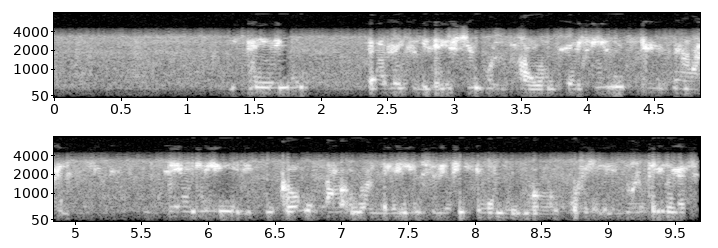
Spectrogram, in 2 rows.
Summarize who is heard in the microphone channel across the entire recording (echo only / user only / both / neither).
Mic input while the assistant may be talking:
echo only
